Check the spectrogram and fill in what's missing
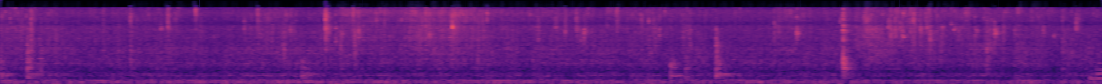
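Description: Cabbage fritters frying in oil in a pan: a continuous, even sizzle and crackle throughout, close and fairly loud, with occasional small pops.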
